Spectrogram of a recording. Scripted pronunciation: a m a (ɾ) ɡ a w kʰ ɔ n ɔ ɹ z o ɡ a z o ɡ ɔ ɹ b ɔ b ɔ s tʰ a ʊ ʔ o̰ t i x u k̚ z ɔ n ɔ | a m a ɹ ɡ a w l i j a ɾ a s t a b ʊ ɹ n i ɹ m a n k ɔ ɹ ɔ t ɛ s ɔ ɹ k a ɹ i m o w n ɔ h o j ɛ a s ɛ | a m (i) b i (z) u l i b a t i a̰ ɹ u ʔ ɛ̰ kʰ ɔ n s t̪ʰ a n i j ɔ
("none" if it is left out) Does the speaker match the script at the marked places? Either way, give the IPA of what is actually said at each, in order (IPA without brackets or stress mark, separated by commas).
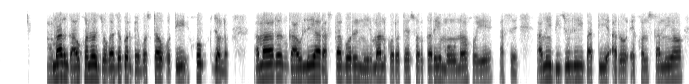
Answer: ɹ, i, z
